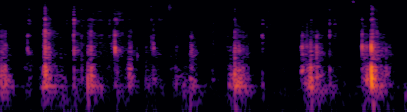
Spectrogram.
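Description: Close-miked chewing of a crunchy piece of food, with irregular crisp crunches a few times a second and the loudest crunch about three-quarters of the way through.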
